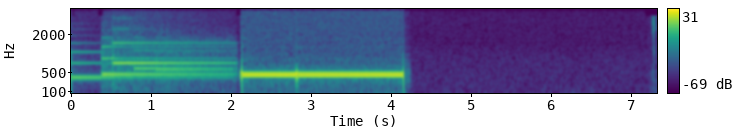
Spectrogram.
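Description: Telephone tones sound while a call is being connected: a short harmonic tone fades slightly, then a steady single-pitched tone holds for about two seconds before silence.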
